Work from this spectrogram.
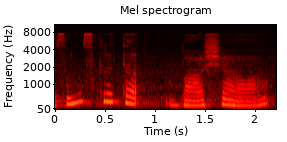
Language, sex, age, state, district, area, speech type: Sanskrit, female, 30-45, Tamil Nadu, Chennai, urban, spontaneous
